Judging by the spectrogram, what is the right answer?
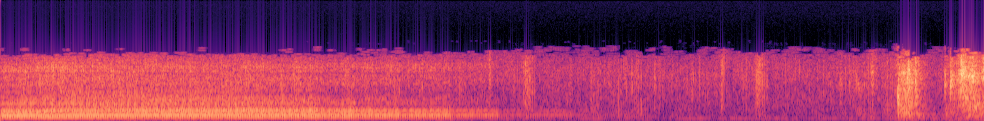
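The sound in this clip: A car engine used as a driving sound effect in a radio drama: a steady mid-pitched drone that drops in level after about three seconds, followed by faint knocks and rattles and a louder burst near the end.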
